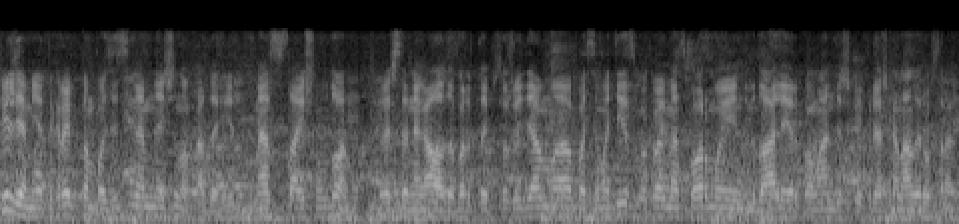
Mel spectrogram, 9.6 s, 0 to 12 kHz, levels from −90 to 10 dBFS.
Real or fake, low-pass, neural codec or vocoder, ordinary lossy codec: real; 7.2 kHz; none; AAC, 48 kbps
